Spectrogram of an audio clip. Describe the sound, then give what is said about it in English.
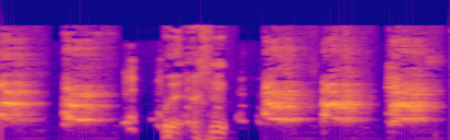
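A dog barks repeatedly, about five loud, evenly spaced barks, with a short burst of human voice breaking in between them partway through. “See, it, even the dog says you should pause this.”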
